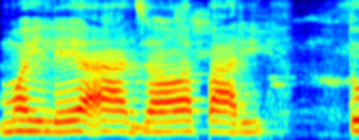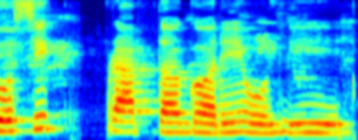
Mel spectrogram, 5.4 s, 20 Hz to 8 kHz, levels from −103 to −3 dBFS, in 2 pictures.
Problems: background sounds at intervals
